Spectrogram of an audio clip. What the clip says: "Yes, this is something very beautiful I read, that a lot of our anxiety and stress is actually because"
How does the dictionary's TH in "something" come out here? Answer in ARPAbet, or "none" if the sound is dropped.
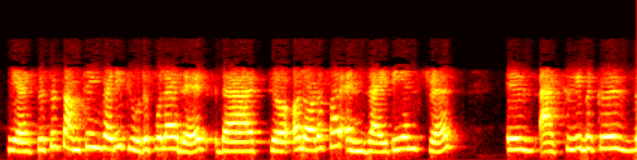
T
